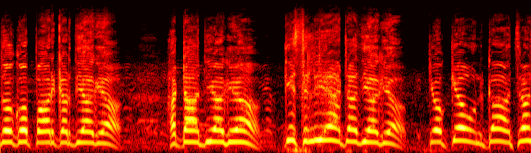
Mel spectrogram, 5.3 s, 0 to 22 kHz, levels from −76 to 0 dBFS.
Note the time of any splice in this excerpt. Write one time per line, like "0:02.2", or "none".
0:02.7
0:04.1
